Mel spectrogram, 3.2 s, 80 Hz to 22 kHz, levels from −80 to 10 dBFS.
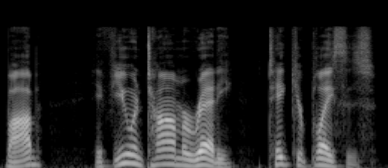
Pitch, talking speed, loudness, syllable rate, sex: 135 Hz, 185 wpm, -18 LUFS, 5.3 syllables/s, male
